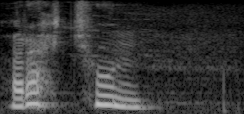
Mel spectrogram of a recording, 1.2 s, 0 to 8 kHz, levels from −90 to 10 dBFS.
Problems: constant background noise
